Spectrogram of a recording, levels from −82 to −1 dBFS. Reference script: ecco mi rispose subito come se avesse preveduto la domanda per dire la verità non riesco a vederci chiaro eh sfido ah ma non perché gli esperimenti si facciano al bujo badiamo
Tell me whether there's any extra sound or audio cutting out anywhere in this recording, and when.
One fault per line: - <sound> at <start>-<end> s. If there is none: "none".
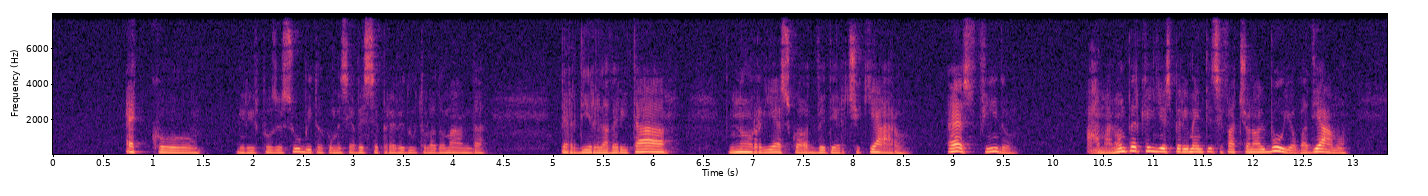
none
